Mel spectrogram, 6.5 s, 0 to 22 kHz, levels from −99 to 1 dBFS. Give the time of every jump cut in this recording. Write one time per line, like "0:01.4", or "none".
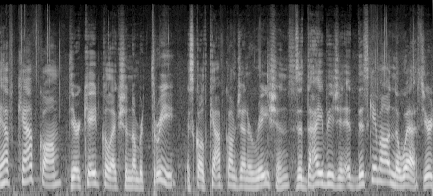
0:00.9
0:04.4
